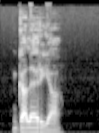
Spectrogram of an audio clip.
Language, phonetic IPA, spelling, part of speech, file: Polish, [ɡaˈlɛrʲja], galeria, noun, Pl-galeria.ogg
